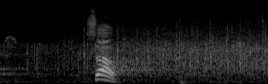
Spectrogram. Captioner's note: applause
